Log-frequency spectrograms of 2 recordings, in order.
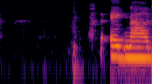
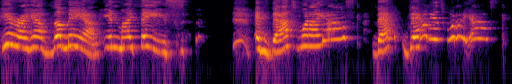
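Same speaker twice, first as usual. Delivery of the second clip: much higher, louder, incredulous through laughter; laughing disbelief; 10 semitones higher, 5 dB louder than usual. Real, not acted. Mocking her own question to Jesus, laughing disbelief. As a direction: marvel at your own silliness.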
